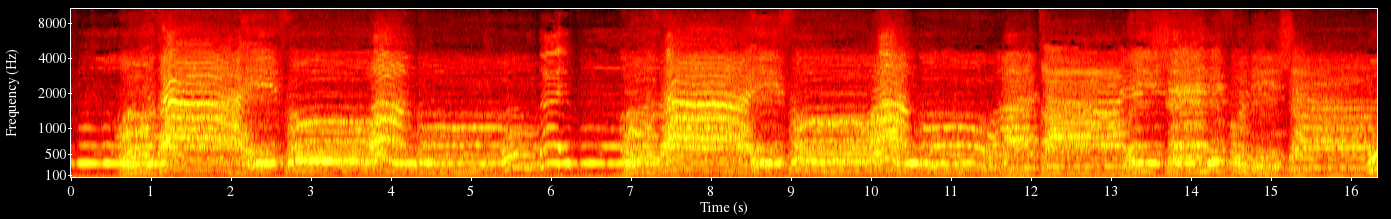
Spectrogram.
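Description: A congregation of men and women singing together, phrase after phrase, loud and steady.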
